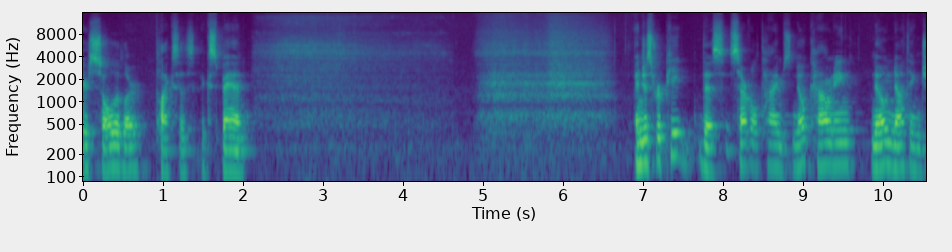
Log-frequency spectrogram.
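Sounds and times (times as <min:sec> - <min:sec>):
speech: 0:00.0 - 0:02.4, 0:06.9 - 0:10.5
deep slow breathing during a guided meditation: 0:02.1 - 0:06.8.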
